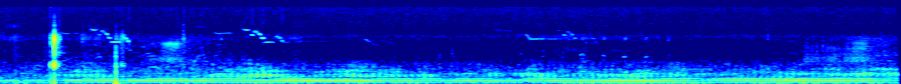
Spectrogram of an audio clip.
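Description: A steady low mechanical hum, like an engine running out of sight, with two sharp clicks about half a second apart near the start and a few faint bird chirps.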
